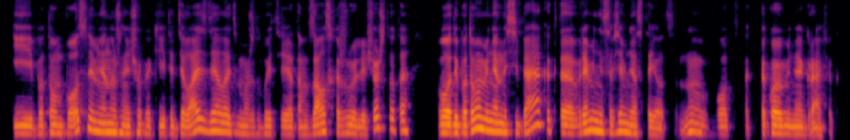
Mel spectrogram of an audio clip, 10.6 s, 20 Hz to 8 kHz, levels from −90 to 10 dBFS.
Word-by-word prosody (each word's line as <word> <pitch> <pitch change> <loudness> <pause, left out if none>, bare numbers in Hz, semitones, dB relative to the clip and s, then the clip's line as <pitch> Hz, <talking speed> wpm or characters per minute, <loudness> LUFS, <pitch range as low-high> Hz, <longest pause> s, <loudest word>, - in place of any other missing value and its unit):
и 120 0 0
потом 120 +2 -2
после 170 +9 0
мне 150 -3 +2
нужно 135 -3 +1
ещё 120 +2 -3
какие-то 115 -1 -5
дела 120 - +2
сделать, 155 -5 +1
может 115 -3 -6
быть, 120 0 -5
я 110 0 0
там 110 0 -6
в - - -12
зал 125 +6 +3
схожу 125 -4 -3
или 110 -2 -2
ещё 180 - -1
что-то, 175 -6 -4 0.3
вот, 130 0 +6
и - - +6
потом 130 +9 +4
у - - +7
меня 165 -5 +5
на 140 -2 +2
себя 140 - +1
как-то 130 - 0
времени 150 +5 +3
совсем 145 +1 -1
не 125 - +1
остаётся. 105 -5 -4
Ну, 135 -5 -4
вот, 110 0 -4
так 105 -1 -15
такой 125 -2 +3
у - - -2
меня 110 -2 0
график. 100 -1 -5
125 Hz, 215 wpm, -24 LUFS, 115-150 Hz, 0.3 s, у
